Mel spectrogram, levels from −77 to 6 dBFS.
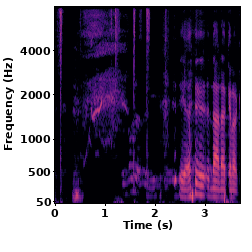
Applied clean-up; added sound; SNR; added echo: classical method Wiener filter.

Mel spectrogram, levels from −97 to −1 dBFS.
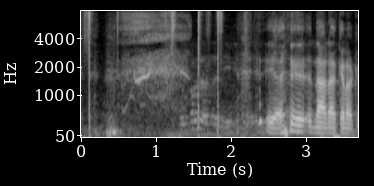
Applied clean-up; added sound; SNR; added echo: none; Coin (dropping); 10 dB; none.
